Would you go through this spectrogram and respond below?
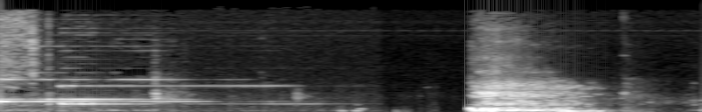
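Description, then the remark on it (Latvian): A bright electronic parliament voting bell, rung before a vote on Finance Minister Reirs's second proposal, rings out with sustained tonal strikes that decay over about two seconds, then after a short pause a burst of murmuring and shuffling noise rises briefly. “Lūdzu zvanu, balsosim par otro finanšu ministra Reira priekšlikumu.”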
